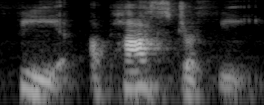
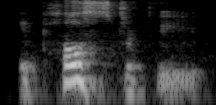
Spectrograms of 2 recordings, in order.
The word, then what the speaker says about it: apostrophe: out it's called an apostrophe look at the way it's spelled a post row and then ph sounds like an f so it'll be apostrophe apostrophe so this is an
